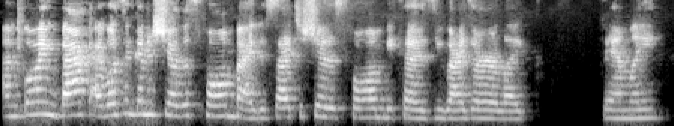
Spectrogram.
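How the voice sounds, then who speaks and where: A woman's voice: on the high side, steady tone, fairly bright tone, poor audio. Woman reading her own poetry, earnest. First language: Spanish. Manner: measured, earnest reading with casual chatty asides. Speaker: featured poet. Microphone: video call.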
